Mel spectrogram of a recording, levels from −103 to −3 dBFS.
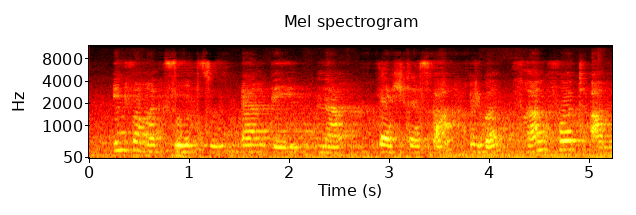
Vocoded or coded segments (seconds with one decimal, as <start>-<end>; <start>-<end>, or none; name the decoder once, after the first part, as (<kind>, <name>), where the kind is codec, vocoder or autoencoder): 0.7-1.4 (codec, HILCodec); 2.7-3.9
